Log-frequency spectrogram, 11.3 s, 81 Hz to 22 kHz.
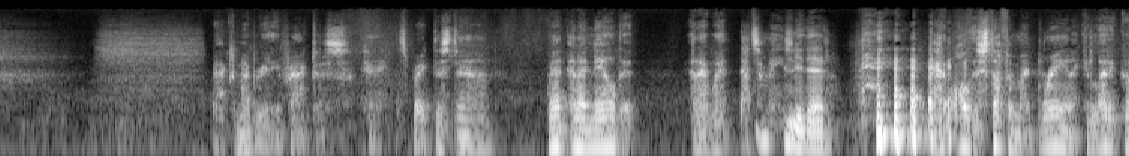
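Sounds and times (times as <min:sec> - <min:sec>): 
deep breathing exercise breath: 0:00.0 - 0:02.1
speech: 0:02.3 - 0:11.2
laughter: 0:08.6 - 0:09.8.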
